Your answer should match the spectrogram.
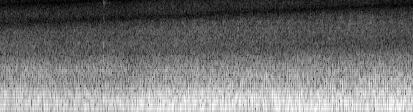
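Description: Airplane in Microsoft Flight Simulator, a steady, quiet engine and propeller drone humming evenly throughout with no other sounds.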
